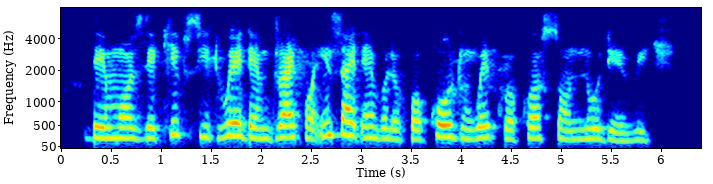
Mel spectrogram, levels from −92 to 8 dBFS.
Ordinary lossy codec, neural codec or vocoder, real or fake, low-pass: Opus, 24 kbps; none; real; 7.2 kHz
